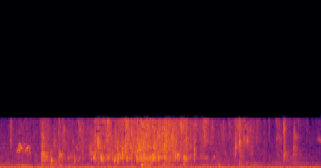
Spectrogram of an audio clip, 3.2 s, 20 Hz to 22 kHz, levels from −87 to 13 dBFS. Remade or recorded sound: recorded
